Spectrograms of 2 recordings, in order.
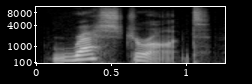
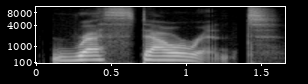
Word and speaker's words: restaurant: Words we use all the time like restaurant. Say restaurant or restaurant. Not restant.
